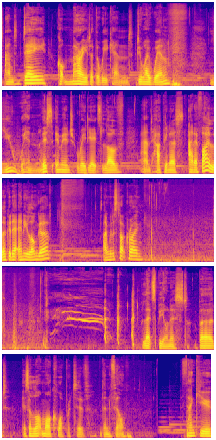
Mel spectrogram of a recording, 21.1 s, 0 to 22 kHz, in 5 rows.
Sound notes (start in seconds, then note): 12.6 bird snuffling; 13.6 wheezing laughter; 20.0 calming music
